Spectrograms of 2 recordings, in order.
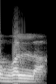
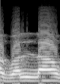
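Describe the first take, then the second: First: ولہ with a heavy dhaad from the side of the tongue; ولہ said with a full dhaad; dhaad pronunciation. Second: ولہ with a heavy dh, tongue between the teeth; ولہ said with a full heavy zoa; zoa pronunciation. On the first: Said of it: "ضاد سے بھی ہو سکتا ہے". (ولہ کو ضاد کی آواز سے پڑھیں) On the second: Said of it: "ذوا سے بھی ہو سکتا ہے". (ولہ کو ظ کی بھاری آواز سے پڑھیں) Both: Shown as a demonstration.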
